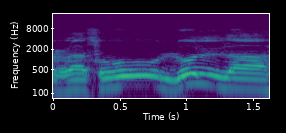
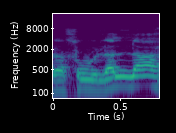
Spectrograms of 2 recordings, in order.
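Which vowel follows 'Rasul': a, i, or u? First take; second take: u; a. First: The vowel after Rasul is u. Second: The vowel after Rasul is a. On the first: The speaker calls it right. "बल्कि अशहदु अन्ना मुहम्मदर रसूलुल्लाह है" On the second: The speaker calls it wrong. "न रसूलल्लाह है"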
